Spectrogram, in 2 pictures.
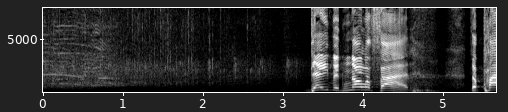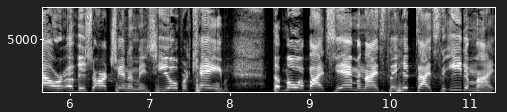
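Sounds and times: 
church congregation applauding and cheering in a room: 0.0 - 4.6
speech: 3.3 - 11.3.

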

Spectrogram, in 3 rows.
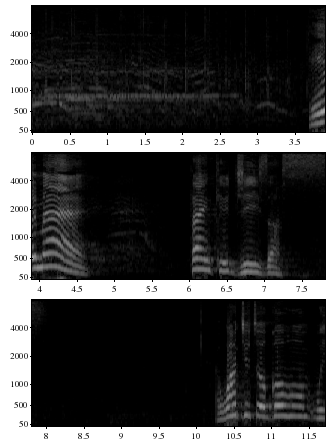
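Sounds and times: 
crowd clapping: 0.0 - 4.0
speech: 3.7 - 4.8, 6.0 - 7.6, 10.3 - 11.7.

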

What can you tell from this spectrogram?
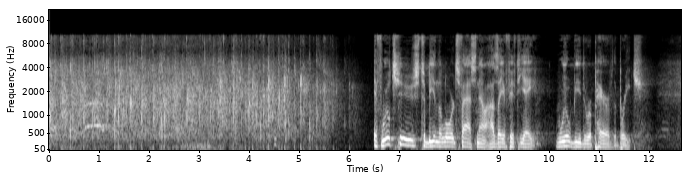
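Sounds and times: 
audience hand clapping: 0.0 - 6.3
speech: 6.5 - 11.9.

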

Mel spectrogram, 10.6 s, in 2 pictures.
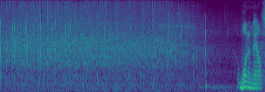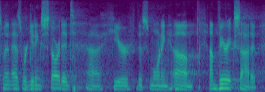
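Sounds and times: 
audience applause in a room: 0.0 - 4.0
speech: 4.8 - 10.5.

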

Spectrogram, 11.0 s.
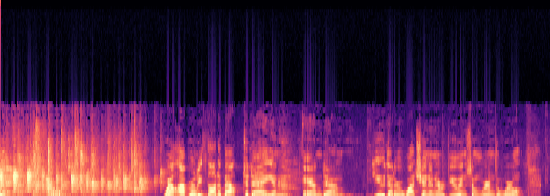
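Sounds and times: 
hand clap of praise: 0.0 - 3.3
speech: 3.3 - 10.7.

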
